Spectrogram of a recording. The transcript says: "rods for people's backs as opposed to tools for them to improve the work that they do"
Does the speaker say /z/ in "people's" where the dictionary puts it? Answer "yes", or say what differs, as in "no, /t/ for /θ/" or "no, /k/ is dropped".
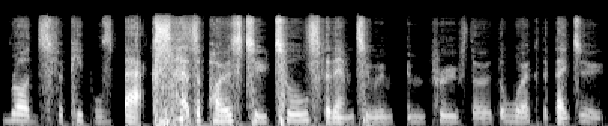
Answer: yes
